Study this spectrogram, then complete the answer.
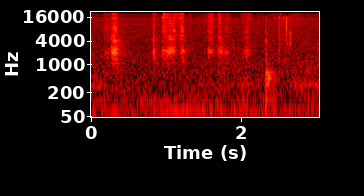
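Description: Pencil or marker retracing a line on a paper sewing pattern for a jacket, producing a few short, quiet scratching strokes with small pauses, close and soft with no talk.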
